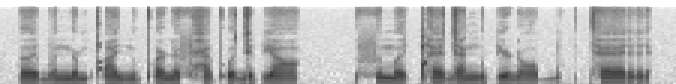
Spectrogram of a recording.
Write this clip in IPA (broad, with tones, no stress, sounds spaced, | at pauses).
ə˨ e̯ b ə˨ n̪ ə˞˨ m qʼ ɛ˨ j n̪ u˨ pʼ ʌ˦˨ ɳ ɛ˦ f ħ ɛ˨ pʼ ʊ˦ d ɪ˨˦ pʲ ɑ˦ | f ɪ˦ m ə˨ e̯ ǃʰ ɛ˦˨ d æ˦˨ ŋ ʊ˨ pʲ ə˞˨ ɳ ɔ˨ b | t̪ʰ ɛ˦ r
